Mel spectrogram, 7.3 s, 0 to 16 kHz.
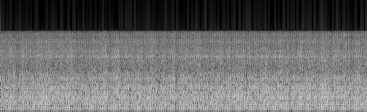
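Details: Refurbished Snapper push mower with a Briggs engine dated December 1987 and a new air cleaner, started with choke: an even, continuous buzzing putter at one speed with no misses or knocks, running normally.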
